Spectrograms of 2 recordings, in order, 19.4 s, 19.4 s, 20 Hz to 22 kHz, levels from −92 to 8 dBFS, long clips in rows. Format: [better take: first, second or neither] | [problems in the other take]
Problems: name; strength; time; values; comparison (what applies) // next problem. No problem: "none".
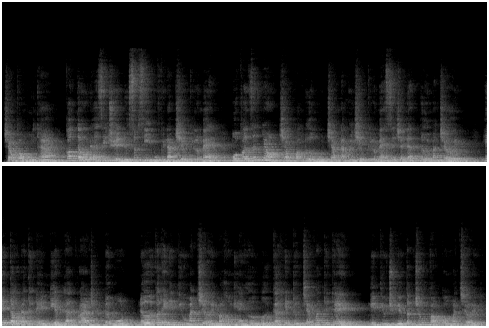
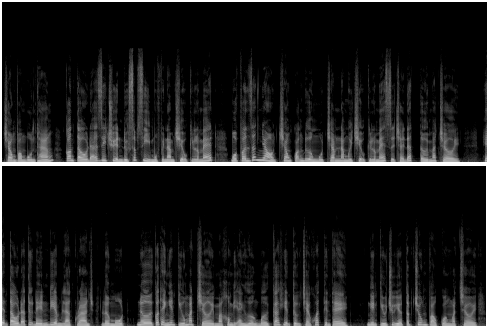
second | off-mic speech; far // room echo; noticeable; dies away in 1.1 s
